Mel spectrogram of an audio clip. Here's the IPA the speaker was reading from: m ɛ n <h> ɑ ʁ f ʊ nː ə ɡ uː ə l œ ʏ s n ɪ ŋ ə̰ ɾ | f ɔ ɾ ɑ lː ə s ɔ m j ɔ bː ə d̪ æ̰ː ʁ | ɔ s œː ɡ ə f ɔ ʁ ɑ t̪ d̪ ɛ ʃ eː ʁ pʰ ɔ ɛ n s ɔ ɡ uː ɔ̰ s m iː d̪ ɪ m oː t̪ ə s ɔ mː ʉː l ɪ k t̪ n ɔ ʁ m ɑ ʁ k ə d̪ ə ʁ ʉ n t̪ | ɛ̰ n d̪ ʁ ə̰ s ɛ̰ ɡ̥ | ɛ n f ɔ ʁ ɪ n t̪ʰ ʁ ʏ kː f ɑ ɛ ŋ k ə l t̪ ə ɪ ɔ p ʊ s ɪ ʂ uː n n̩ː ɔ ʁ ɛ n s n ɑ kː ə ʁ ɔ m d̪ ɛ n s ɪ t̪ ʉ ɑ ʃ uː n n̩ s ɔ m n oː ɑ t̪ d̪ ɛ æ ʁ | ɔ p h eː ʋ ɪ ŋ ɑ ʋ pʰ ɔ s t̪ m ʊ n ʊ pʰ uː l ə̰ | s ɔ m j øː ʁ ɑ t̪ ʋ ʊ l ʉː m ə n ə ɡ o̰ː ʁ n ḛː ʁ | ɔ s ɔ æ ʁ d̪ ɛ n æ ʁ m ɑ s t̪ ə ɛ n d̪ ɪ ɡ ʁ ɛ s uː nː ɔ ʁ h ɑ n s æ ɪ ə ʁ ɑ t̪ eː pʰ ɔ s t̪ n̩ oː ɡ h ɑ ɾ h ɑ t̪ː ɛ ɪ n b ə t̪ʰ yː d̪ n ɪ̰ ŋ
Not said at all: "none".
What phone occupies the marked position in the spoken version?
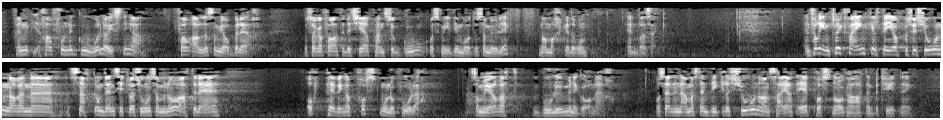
h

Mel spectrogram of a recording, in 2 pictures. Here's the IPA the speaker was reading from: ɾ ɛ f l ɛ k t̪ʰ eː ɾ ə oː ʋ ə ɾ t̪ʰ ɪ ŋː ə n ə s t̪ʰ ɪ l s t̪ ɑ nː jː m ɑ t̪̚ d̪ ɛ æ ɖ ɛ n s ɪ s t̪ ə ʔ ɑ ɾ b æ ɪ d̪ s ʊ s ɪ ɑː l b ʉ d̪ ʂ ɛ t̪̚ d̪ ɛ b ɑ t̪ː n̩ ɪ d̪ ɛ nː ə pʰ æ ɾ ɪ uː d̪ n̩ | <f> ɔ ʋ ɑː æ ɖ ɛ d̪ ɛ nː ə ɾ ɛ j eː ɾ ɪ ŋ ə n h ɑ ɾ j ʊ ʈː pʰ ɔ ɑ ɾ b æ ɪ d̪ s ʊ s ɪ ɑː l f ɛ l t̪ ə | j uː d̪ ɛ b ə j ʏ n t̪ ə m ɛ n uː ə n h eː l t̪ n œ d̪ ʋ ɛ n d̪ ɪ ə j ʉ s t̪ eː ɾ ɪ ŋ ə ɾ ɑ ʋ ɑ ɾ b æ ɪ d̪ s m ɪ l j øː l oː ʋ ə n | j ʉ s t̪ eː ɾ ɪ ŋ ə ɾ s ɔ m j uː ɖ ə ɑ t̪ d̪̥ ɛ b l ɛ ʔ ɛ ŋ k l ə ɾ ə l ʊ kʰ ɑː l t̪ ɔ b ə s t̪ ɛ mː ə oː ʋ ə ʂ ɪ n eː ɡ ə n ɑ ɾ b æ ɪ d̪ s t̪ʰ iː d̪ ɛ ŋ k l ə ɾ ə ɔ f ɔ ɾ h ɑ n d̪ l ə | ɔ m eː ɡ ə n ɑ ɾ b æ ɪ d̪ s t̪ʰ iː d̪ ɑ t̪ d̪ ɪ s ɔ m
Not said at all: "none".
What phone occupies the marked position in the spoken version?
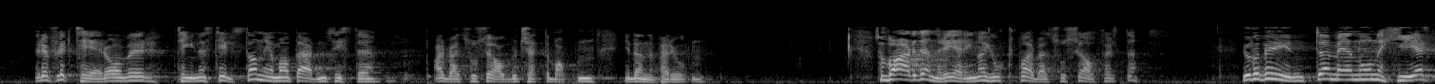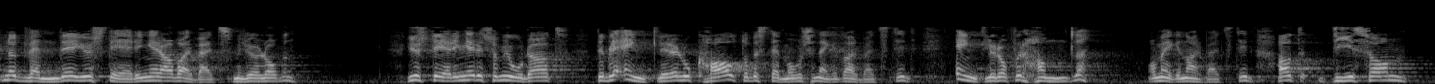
s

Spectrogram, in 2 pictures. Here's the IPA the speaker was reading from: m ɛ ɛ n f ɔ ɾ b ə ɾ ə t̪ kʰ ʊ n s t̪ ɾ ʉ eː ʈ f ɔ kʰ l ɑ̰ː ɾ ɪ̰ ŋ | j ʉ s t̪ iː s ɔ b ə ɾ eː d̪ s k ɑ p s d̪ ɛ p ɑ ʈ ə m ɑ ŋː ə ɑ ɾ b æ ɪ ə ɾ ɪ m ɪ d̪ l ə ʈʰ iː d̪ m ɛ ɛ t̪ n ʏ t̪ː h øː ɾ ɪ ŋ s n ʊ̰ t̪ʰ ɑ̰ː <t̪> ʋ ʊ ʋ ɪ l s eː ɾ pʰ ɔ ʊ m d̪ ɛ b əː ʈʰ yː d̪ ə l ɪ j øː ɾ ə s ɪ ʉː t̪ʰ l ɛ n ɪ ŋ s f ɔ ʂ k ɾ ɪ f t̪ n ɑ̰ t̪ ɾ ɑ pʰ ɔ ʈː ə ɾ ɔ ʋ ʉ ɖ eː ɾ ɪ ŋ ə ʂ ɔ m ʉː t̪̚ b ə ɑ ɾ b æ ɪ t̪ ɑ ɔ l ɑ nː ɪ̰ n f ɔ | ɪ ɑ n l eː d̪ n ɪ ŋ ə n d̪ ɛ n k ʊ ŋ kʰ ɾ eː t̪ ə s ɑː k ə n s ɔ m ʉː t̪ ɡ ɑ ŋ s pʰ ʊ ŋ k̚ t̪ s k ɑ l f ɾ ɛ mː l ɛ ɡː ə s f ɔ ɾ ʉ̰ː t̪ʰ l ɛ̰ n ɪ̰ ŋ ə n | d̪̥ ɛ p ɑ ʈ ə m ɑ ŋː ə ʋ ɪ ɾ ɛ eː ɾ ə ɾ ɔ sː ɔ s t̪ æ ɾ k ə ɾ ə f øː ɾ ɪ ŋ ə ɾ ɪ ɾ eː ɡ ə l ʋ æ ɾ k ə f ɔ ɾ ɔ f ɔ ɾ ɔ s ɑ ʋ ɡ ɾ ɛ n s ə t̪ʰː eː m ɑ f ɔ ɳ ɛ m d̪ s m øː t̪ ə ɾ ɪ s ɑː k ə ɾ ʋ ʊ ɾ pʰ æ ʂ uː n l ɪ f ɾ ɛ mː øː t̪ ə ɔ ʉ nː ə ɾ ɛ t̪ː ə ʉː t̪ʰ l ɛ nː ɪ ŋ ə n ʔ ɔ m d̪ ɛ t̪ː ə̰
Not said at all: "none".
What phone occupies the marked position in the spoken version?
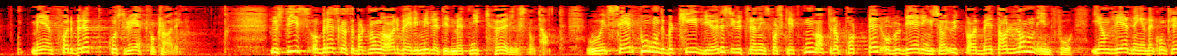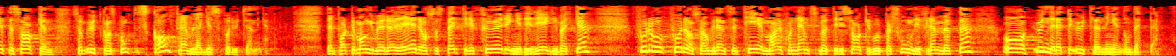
t̪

